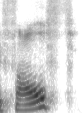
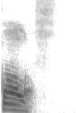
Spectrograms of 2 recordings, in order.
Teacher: We have the insertion of the A. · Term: helping vowel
